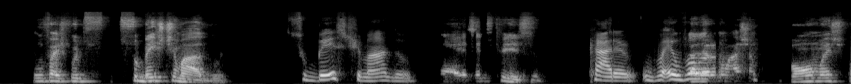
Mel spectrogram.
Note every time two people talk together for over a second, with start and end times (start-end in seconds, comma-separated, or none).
none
